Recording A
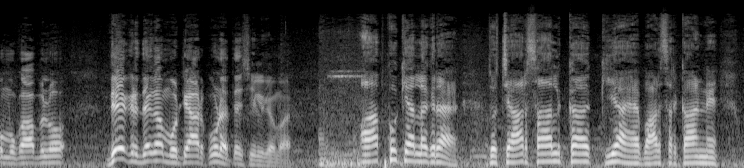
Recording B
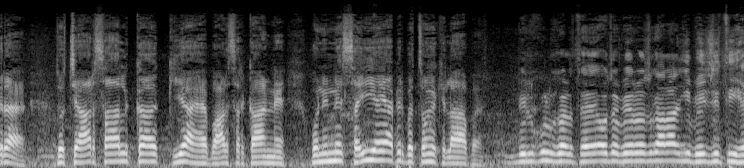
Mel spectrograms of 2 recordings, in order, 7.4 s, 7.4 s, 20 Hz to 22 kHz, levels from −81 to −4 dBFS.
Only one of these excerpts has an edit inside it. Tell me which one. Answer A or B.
A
